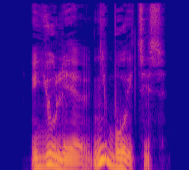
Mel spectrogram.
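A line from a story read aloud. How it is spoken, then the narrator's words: Stern older man's voice. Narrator (Russian): суровым голосом Гордона-старшего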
